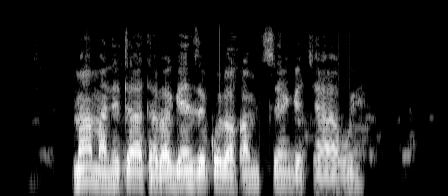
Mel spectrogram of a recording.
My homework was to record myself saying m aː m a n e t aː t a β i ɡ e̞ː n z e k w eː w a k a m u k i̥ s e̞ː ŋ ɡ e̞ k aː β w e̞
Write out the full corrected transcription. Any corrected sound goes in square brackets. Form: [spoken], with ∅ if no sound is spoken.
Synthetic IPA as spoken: m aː m a n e t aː t a β [a] ɡ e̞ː n z e k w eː [β] a k a m u [c] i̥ s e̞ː ŋ ɡ e̞ [c] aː β w e̞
